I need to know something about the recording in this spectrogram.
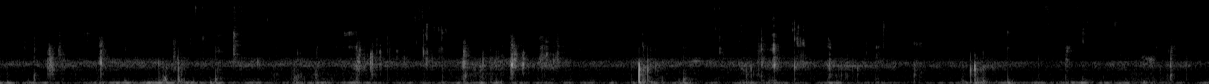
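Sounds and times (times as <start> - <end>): faint steady hum: 0.0 - 12.0
chewing noodles wet mouth clicks: 1.7 - 5.6.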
